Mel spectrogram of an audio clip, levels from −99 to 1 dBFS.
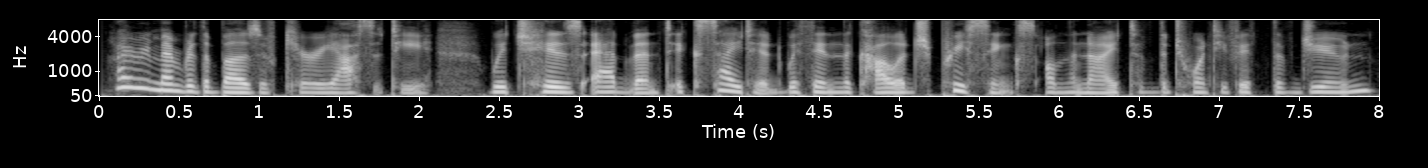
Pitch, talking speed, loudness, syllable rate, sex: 195 Hz, 175 wpm, -21 LUFS, 4.9 syllables/s, female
